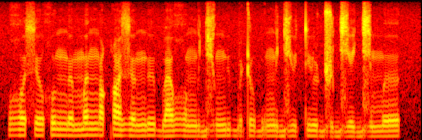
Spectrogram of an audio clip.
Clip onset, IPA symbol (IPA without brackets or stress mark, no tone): ʁʷ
